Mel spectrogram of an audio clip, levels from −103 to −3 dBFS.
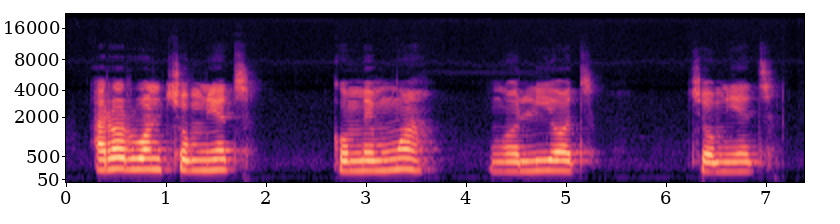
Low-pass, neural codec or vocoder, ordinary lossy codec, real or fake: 19.8 kHz; none; none; real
